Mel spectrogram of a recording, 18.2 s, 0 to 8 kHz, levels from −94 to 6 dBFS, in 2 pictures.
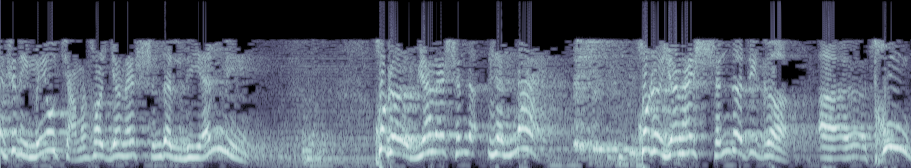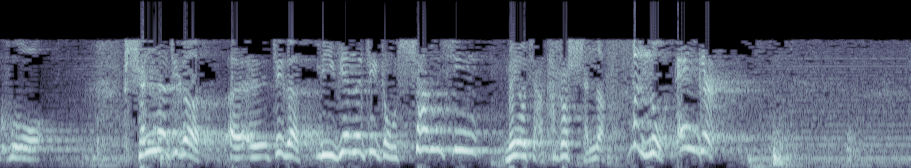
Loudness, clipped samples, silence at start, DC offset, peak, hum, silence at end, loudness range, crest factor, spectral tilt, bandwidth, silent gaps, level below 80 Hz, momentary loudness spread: -11 LUFS; 0.3%; 0 s; under 0.1%; 0 dBFS; none; 0 s; 3 LU; 12 dB; -7.5 dB/octave; 8 kHz; none; -40 dBFS; 15 LU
